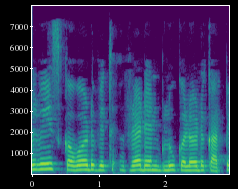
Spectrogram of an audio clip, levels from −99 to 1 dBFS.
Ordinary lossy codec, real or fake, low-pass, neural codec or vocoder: AAC, 32 kbps; real; 7.2 kHz; none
